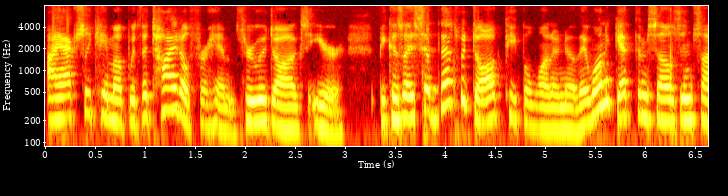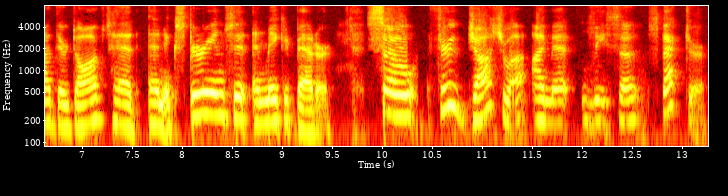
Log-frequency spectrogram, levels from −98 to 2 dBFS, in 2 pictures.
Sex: female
